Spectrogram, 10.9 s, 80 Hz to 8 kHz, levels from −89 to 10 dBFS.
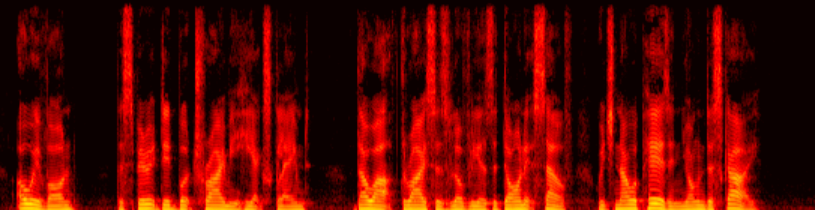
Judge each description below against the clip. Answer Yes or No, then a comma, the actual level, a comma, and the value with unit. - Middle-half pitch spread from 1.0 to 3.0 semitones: Yes, narrow, 2.6 semitones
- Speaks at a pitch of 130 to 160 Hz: Yes, low, 135 Hz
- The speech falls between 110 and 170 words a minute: Yes, average, 140 wpm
